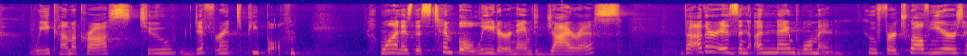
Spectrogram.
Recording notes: at Highland Baptist Church, Louisville, Kentucky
